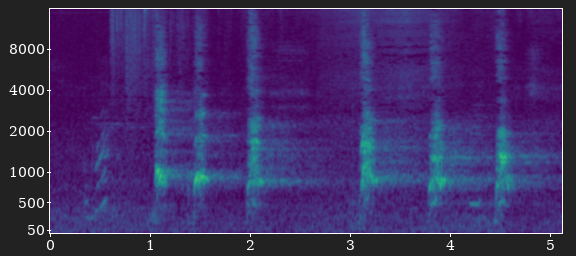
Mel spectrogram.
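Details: Chihuahua and miniature pinscher during stay training, sharp high yapping barks, six short harmonic barks spaced roughly half a second to a second apart after a soft opening whine.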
